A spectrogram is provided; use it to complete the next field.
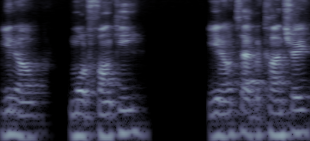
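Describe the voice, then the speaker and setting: Somewhat breathy, a man's medium-pitched voice moves at a fairly quick pace with ordinary pitch variation. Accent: Philadelphia. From Philadelphia suburbs, Pennsylvania. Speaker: country singer. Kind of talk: casual interview.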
